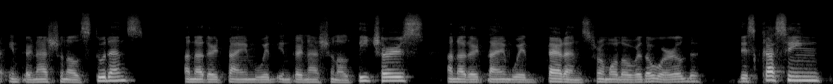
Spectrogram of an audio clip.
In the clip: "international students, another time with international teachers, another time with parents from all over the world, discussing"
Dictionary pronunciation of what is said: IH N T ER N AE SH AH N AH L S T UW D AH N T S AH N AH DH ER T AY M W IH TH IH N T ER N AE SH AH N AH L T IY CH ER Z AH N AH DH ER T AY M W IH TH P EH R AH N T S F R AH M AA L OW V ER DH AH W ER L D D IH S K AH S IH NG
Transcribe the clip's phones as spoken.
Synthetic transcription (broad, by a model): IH N T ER N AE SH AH N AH L S T UW D AH N T S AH N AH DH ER T AY M W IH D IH N T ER N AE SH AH N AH L T IY CH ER S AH N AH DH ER T AY M W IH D P EH R AH N T S F R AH M AA L OW V ER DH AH W ER L D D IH S K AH S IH NG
